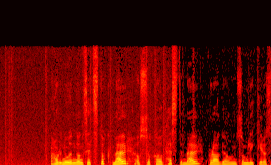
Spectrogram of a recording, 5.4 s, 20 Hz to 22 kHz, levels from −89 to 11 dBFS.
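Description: From 3.44 s to the end, just after "sett stokkmaur også kalt", overdone noise removal sets in: a noise reduction stage applied too strongly switches off individual frequency bands wherever they sit close to its noise estimate. The room noise, about 25 dB below the speech, collapses to near silence speckled with twinkling artefacts, and the speech loses its quieter components. On a spectrogram the floor goes dark with isolated bright dots, and the speech shows ragged, gappy harmonics.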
